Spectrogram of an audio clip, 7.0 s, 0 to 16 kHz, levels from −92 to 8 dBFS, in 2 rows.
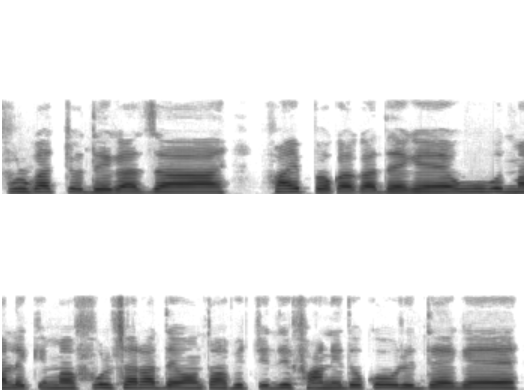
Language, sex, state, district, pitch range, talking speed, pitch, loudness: Chakma, female, Tripura, Dhalai, 225-245 Hz, 155 wpm, 230 Hz, -14 LUFS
